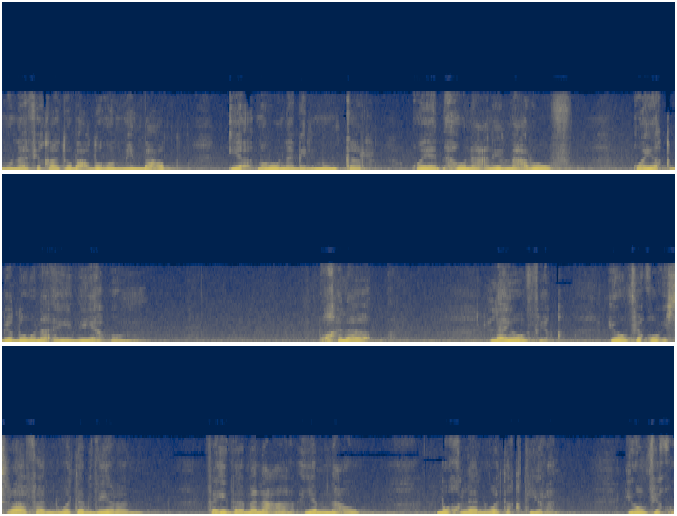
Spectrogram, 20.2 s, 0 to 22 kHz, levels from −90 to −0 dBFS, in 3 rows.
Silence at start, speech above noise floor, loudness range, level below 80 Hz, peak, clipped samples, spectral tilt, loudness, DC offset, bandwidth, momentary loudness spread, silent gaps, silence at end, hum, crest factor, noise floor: 0 s; 23 dB; 4 LU; -46 dBFS; -10 dBFS; under 0.1%; -8 dB/octave; -23 LUFS; under 0.1%; 10.5 kHz; 20 LU; none; 0 s; none; 12 dB; -44 dBFS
